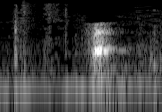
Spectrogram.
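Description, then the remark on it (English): A single dog bark sounds out, one short sharp burst over a low steady background hum, with a few faint scratchy noises before it. “Here is another dog. Coming from another.”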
